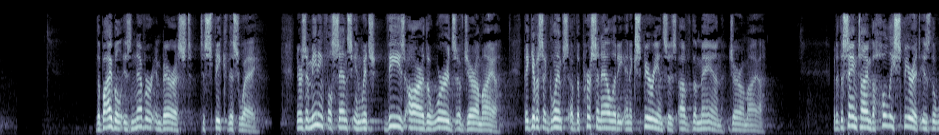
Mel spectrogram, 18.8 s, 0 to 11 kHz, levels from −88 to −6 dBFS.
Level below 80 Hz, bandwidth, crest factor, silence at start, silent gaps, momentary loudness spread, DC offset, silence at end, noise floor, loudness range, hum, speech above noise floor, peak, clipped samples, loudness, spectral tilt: -64 dBFS; 8 kHz; 18 dB; 1.9 s; none; 11 LU; under 0.1%; 0 s; -74 dBFS; 4 LU; none; 53 dB; -4 dBFS; under 0.1%; -21 LUFS; -3.5 dB/octave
